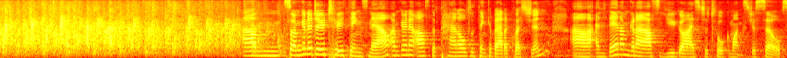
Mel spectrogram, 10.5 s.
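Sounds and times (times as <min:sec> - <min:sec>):
audience applause: 0:00.0 - 0:03.8
speech: 0:03.3 - 0:10.4.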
